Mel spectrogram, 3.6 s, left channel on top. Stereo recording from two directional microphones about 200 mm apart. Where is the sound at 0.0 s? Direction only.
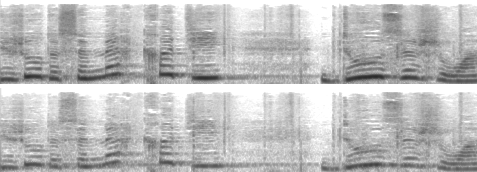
45° left (ahead or behind).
